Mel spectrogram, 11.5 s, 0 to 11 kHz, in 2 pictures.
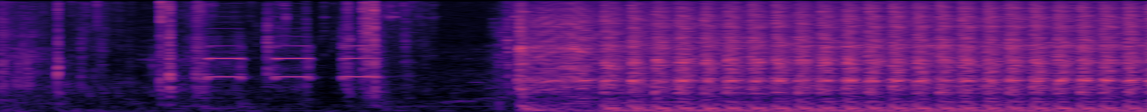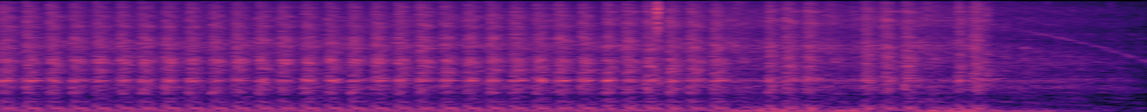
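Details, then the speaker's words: Jeep XJ, hard to start when cold since 2016, after sitting: brief cranking, then it catches and runs lumpy with uneven low thumping before clearing up; a fuel pump assembly issue is suspected. "wait for it yeah see runs like crap then eventually it clears up once it gets to this point it starts every [Music] time"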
